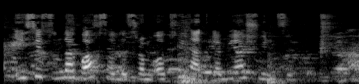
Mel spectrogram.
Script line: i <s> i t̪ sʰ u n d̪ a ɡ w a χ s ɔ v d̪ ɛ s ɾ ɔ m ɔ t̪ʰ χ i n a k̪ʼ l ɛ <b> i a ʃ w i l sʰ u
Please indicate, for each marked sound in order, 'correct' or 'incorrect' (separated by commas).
correct, correct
